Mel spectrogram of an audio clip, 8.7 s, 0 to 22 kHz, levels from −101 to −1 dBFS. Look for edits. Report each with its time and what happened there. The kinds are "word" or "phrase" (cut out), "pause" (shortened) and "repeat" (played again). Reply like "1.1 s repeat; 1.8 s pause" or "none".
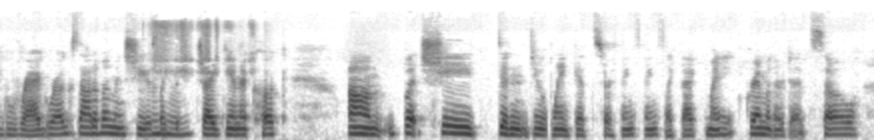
5.5 s word; 6.4 s repeat; 7.0 s word; 7.4 s word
